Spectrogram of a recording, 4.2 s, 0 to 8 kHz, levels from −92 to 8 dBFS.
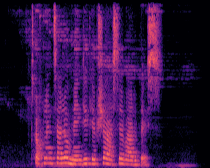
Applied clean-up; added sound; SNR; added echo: neural mask model RNNoise.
